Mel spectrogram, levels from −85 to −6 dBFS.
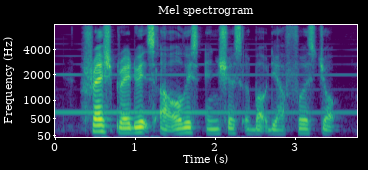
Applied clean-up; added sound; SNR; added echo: none; Wind instrument, woodwind instrument; 20 dB; none.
